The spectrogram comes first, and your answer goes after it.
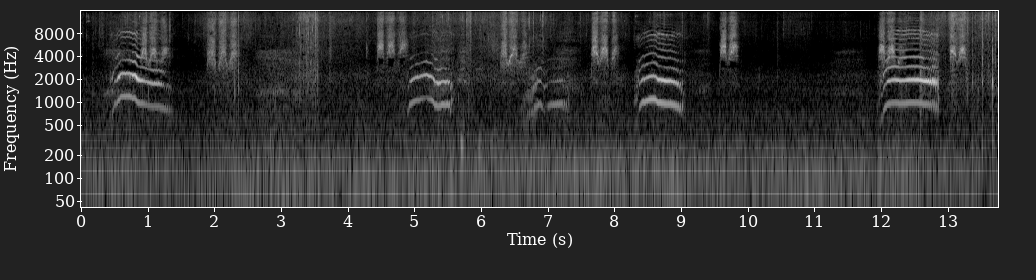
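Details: A very hungry black and white cat meows repeatedly, five harmonic rising-then-falling cries spaced a few seconds apart, with clattering and tapping sounds between them over a low background rumble.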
